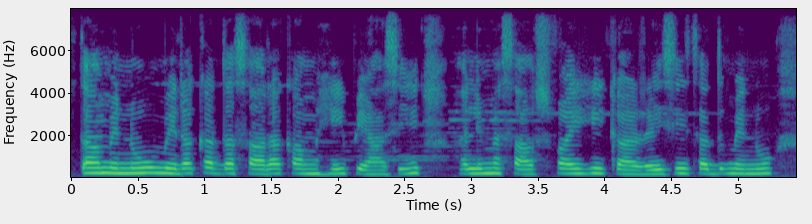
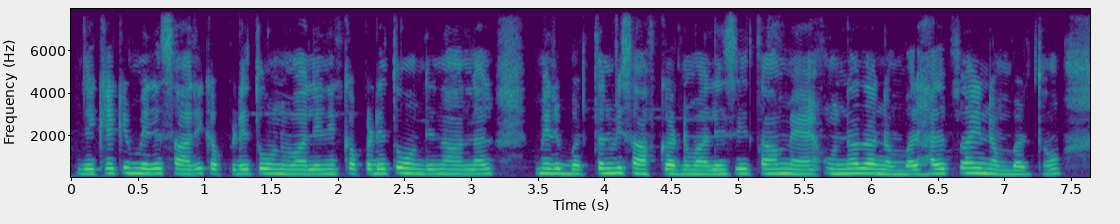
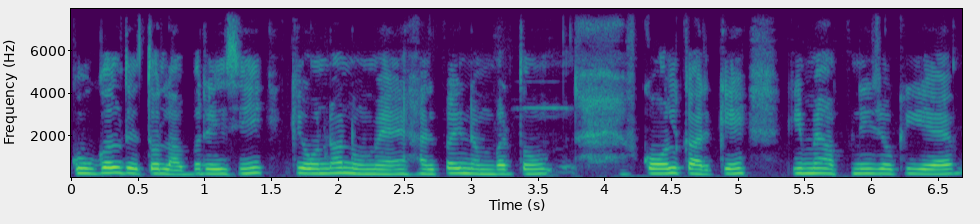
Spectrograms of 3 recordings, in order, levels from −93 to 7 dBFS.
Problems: none marked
